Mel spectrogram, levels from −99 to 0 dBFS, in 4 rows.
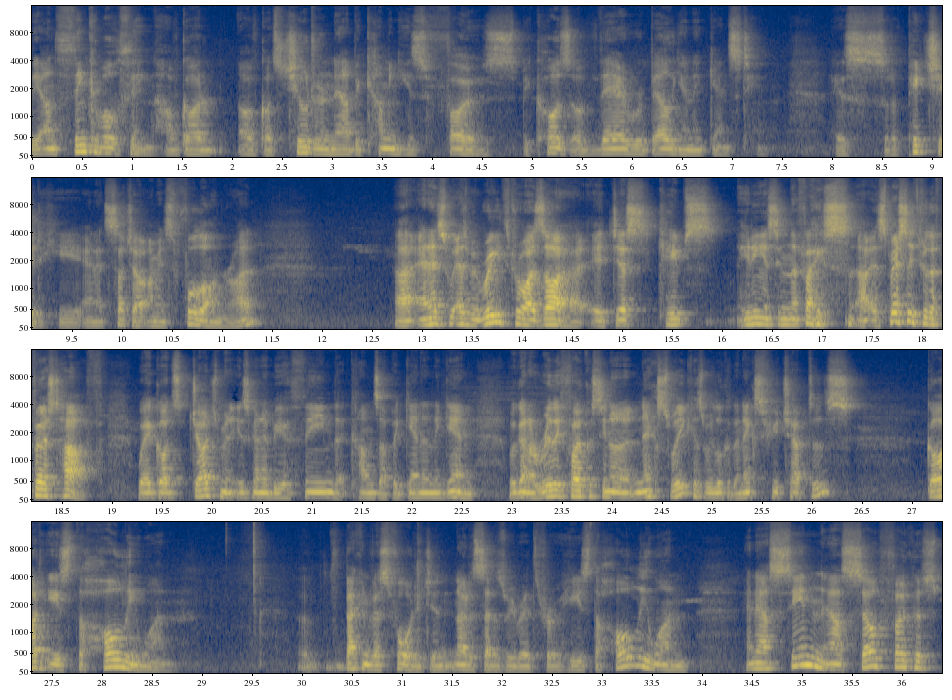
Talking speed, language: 190 wpm, English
